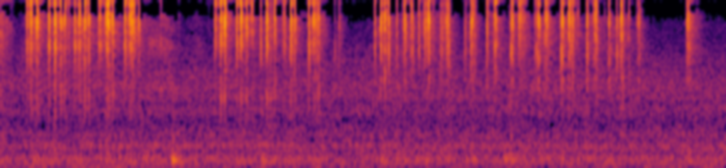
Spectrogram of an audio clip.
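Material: Wood.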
